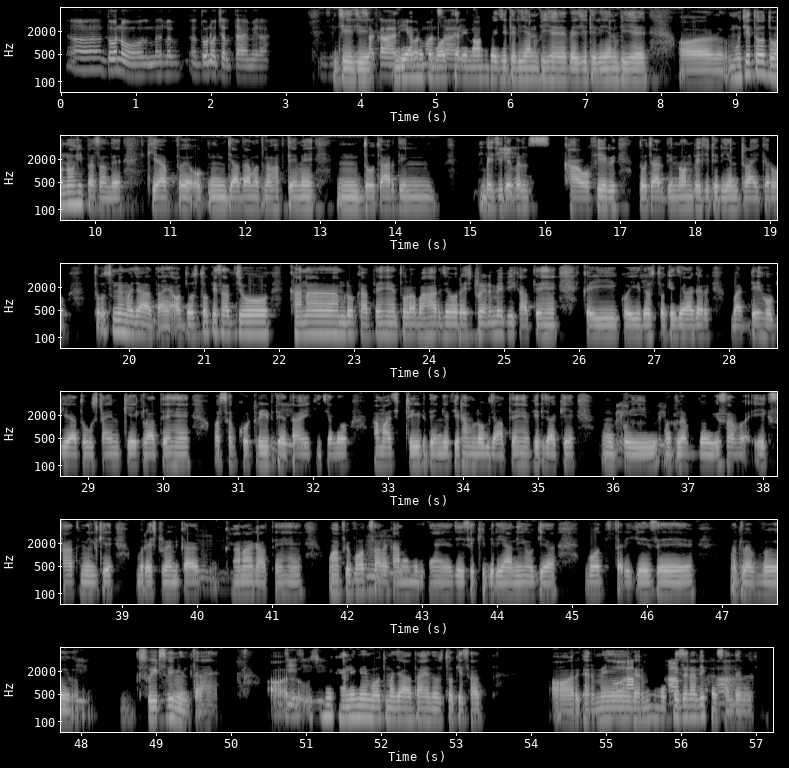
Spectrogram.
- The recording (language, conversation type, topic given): Hindi, unstructured, आप दोस्तों के साथ बाहर खाने जाएँ या घर पर खाना बनाएँ, यह निर्णय आप कैसे लेते हैं?
- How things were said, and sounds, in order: static; other background noise; distorted speech; in English: "नॉन-वेजिटेरियन"; tapping; in English: "वेजिटेब्लस"; in English: "नॉन-वेजिटेरियन ट्राई"; in English: "रेस्टोरेंट"; in English: "बर्थडे"; in English: "टाइम"; in English: "ट्रीट"; in English: "ट्रीट"; laughing while speaking: "बिल्कुल"; in English: "रेस्टोरेंट"; in English: "स्वीट्स"; in English: "ऑकेजनली"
